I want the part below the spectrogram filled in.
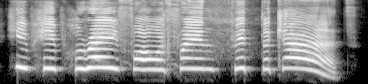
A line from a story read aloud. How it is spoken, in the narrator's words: Santa cried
